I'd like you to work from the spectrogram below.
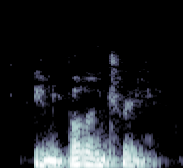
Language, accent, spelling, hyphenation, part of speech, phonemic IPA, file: English, Southern England, involuntary, in‧vol‧un‧ta‧ry, adjective, /ɪnˈvɒl.ən.tɹi/, LL-Q1860 (eng)-involuntary.wav
- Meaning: 1. Without intention; unintentional 2. Not voluntary or willing; contrary or opposed to explicit will or desire; unwilling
